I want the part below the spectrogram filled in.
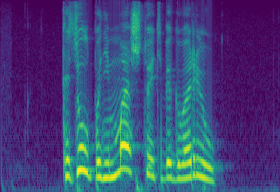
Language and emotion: Russian, angry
